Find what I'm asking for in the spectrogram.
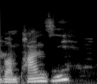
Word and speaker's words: Abaphansi: Abaphansi about Yeah, you actually got it right for the first time.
